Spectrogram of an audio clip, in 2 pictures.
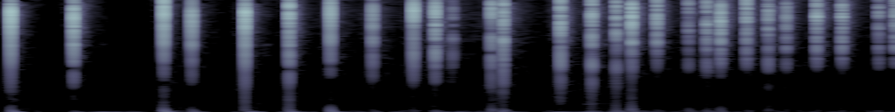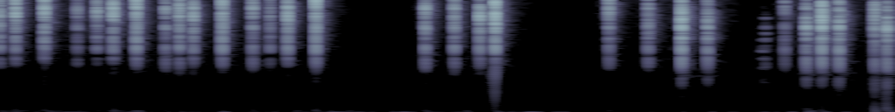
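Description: Long acrylic nails tap rapidly on a small, clear glass perfume bottle with a metal cap, hollow and partly filled with liquid, held close to the microphone. Dozens of quick, bright clicks come in uneven bursts, each with a faint high glassy ring that dies almost at once, and there is very little low end.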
